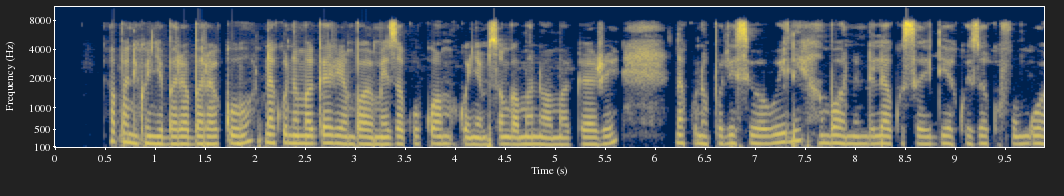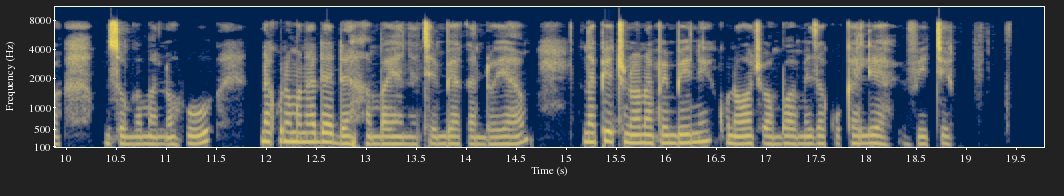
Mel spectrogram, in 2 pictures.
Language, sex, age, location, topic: Swahili, female, 25-35, Nairobi, government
